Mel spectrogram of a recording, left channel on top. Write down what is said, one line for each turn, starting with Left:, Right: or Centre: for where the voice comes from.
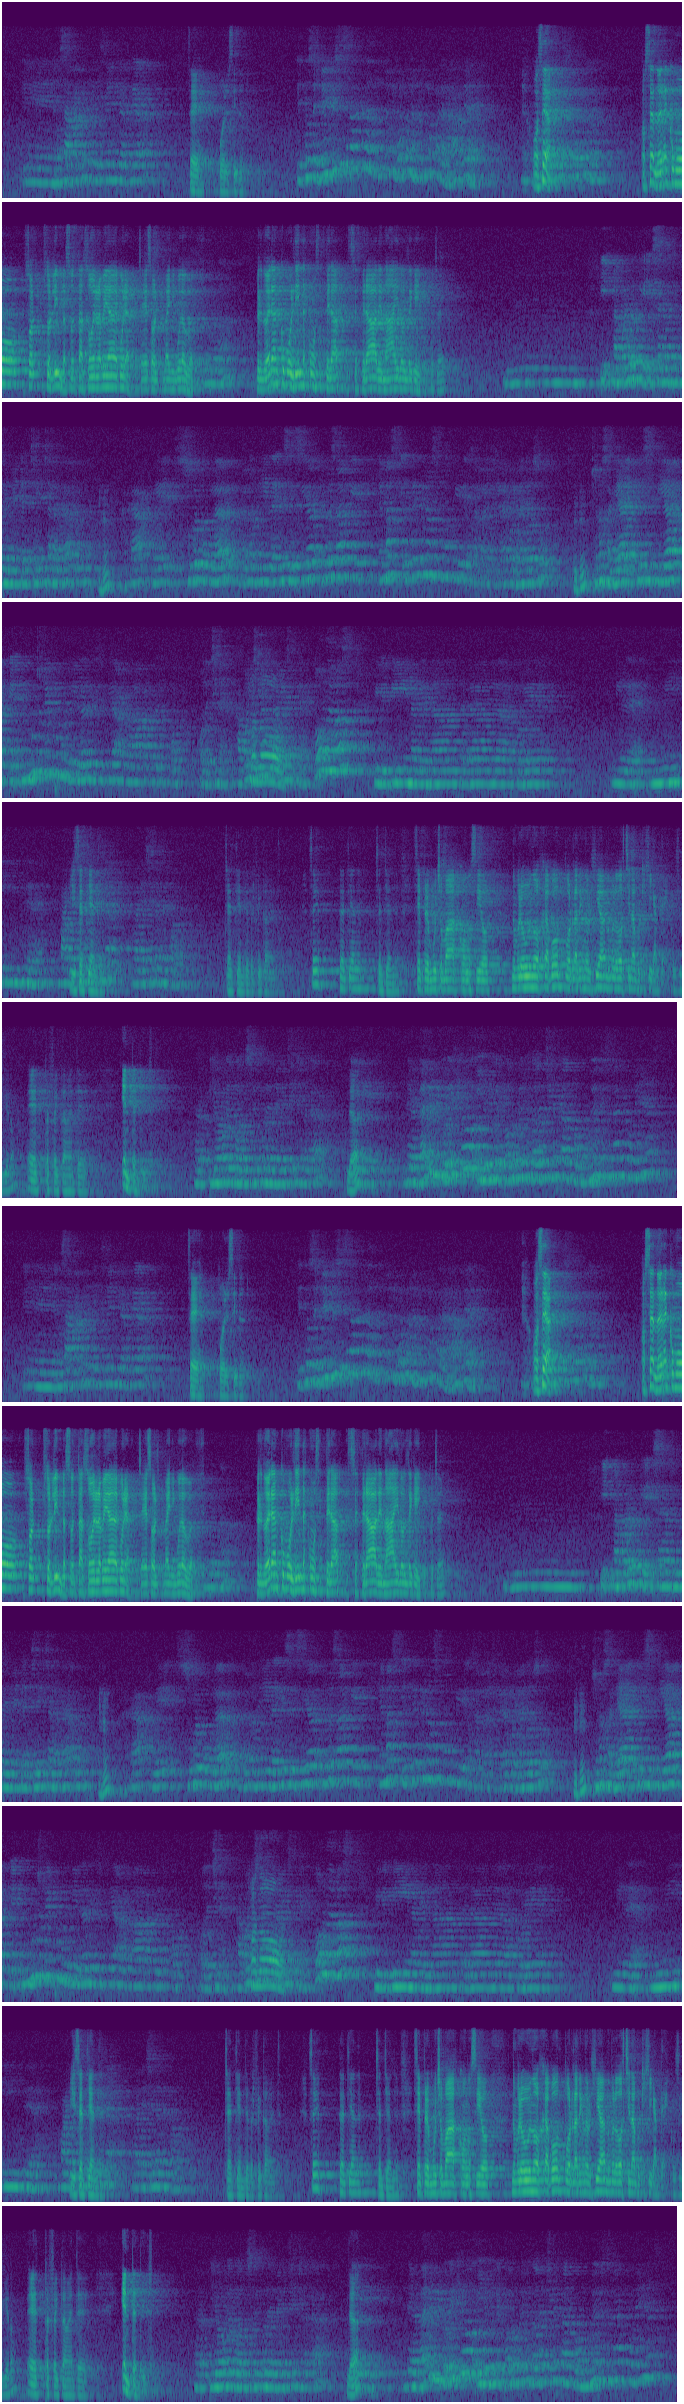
Left: eh, o sea, aparte de que decían que era fea.
Right: Sí, pobrecita.
Left: Entonces, yo, yo sinceramente la de 21 no la encuentro para nada fea. La encuentro
Right: O sea,
Left: como chica súper piola.
Right: o sea, no eran como. Son, son lindas, son tan sobre la media coreana, ¿cachai? Eso no hay
Left: Sí,
Right: ninguna duda.
Left: sí, sí, eso es verdad.
Right: Pero no eran como lindas como se espera, se esperaba de una idol de K-pop, ¿cachai?
Left: Mm, y me acuerdo que esa canción de Me caché y Chalacá, uff,
Right: Ujú,
Left: acá fue súper popular. Yo no tenía idea de qué se decía. Yo pensaba que, es más, el término así como que, o sea, la nacionalidad coreana y todo eso,
Right: ujú.
Left: yo no sabía que existía. eh, mucho tiempo no tenía idea de que existía algo más aparte de Japón o de China. Japón y
Right: Oh
Left: China
Right: no.
Left: para mí existían. Todo lo demás, Filipinas, Vietnam, Tailandia, Corea. Ni idea, ni idea. Variaciones
Right: Y se entiende,
Left: de China, variaciones de Japón.
Right: se entiende perfectamente. Sí, se entiende, se entiende. Siempre es mucho más conocido, número uno, Japón por la tecnología, número dos, China porque es gigantesco, así que no. Es perfectamente entendible.
Left: Claro, y yo me acuerdo que cuando salió esto de Mega Chachal acá, eh,
Right: ¿Ya?
Left: de verdad que en mi colegio, y yo creo que en todos los colegios, todas las chicas estaban como muy obsesionadas con ellas.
